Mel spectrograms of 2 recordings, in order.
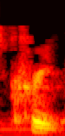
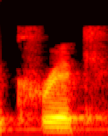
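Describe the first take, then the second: First: Creek with a long ee vowel. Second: Crick with a short i, rhyming with brick; crick, short vowel in place of long ee; local pronunciation. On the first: Shown as a demonstration. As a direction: correct it to creek, rhyming with week. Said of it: "it's a long E". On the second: Retold or imitated. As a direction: say crick the Ohio Valley way. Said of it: "You call a creek a crick".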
